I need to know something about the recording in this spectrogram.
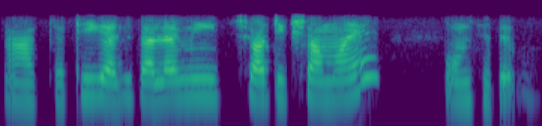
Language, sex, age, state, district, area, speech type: Bengali, female, 18-30, West Bengal, Howrah, urban, conversation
